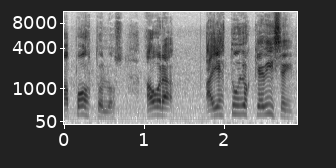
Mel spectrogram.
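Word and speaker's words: ἀπόστολος: una cúpula pero la la palabra apóstol significa enviado y en el griego se pronuncia como apóstolos ahora hay estudios que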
